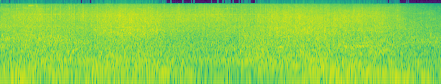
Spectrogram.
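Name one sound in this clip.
Energy guns fire in loud bursts.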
